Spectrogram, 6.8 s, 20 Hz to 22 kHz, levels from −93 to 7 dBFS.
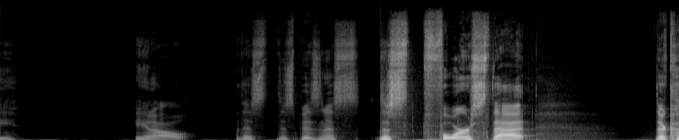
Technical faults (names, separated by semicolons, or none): one channel inverted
